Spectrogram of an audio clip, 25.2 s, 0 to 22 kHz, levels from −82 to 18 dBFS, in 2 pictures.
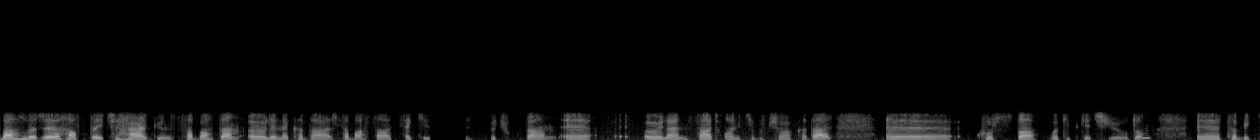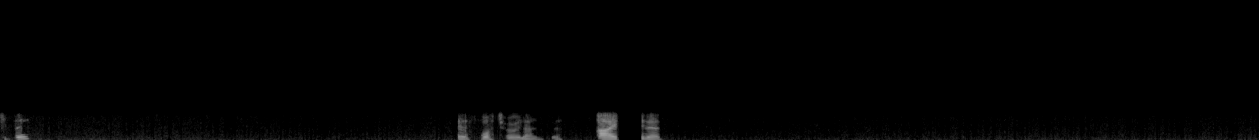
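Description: Throughout the clip the speech carries heavy Opus voice compression. Nothing is present above about 4.3 kHz, so the sound is narrowband and muffled, with a hoarse, slightly robotic texture from the coarsely coded excitation. That points to the SILK linear-prediction coder running at a very low bitrate, around 8 kbps, where Opus cuts the band back to telephone width and spends few bits describing the voice's source signal.

At 4.29 s the audio drops to silence for about 0.37 s before resuming at 4.66 s. This is a playback stall, a sudden gap in mid-flow, most likely caused by the player running out of buffered data or its output thread being blocked until it caught up. A second, shorter stall follows at 18.76 s, cutting the sound for about 0.25 s until 19.02 s, with the same abrupt stop and restart.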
